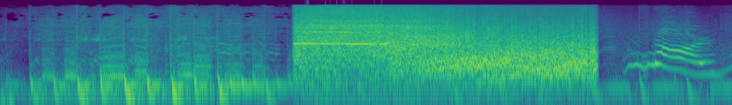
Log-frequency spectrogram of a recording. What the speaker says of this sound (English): You're about to see a jet engine out the back of a van.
